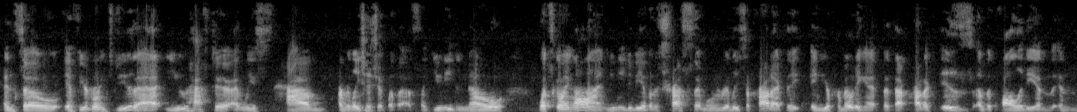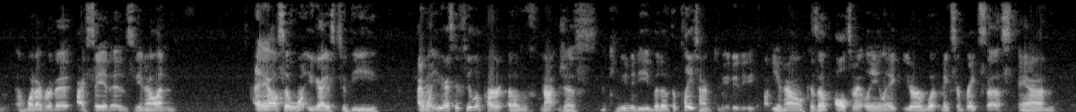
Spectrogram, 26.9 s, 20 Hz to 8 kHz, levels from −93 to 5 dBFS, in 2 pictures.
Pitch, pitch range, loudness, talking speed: 110 Hz, 100-130 Hz, -20 LUFS, 220 wpm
